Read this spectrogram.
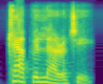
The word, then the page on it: Capillarity: Indian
